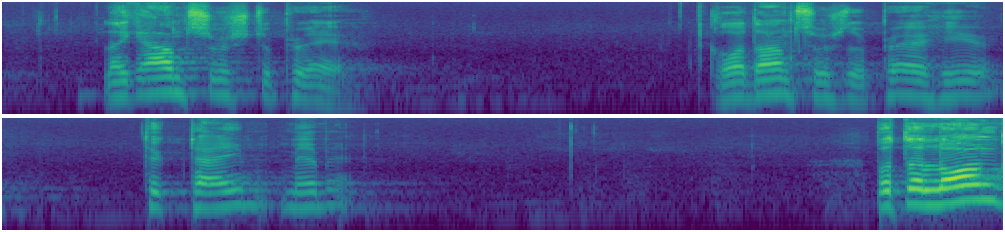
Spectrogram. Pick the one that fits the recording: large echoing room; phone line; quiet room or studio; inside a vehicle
large echoing room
